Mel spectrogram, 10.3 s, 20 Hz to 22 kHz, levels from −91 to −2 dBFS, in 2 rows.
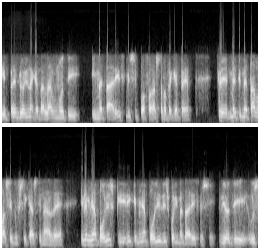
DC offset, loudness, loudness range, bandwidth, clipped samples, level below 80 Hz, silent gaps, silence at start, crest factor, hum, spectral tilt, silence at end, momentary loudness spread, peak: under 0.1%; -13 LUFS; 1 LU; 11.5 kHz; 0.1%; -60 dBFS; none; 0 s; 14 dB; none; -5.5 dB/octave; 0 s; 5 LU; 0 dBFS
